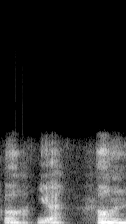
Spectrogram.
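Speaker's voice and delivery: half-hearted West Virginian drawl, given up quickly; Joe Manchin. Retold or imitated. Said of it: "I can't do his West Virginian accent".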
